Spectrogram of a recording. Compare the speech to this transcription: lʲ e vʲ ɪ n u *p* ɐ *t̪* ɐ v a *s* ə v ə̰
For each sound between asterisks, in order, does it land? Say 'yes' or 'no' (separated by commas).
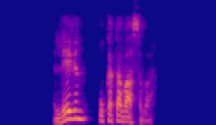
no, yes, yes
